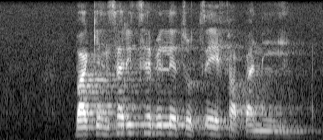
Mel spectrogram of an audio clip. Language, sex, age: Southern Sotho, male, 25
